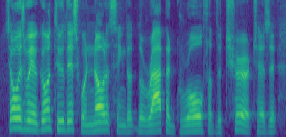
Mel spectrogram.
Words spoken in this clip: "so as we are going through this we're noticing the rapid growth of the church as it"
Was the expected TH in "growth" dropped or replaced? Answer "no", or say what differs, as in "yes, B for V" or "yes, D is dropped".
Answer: no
